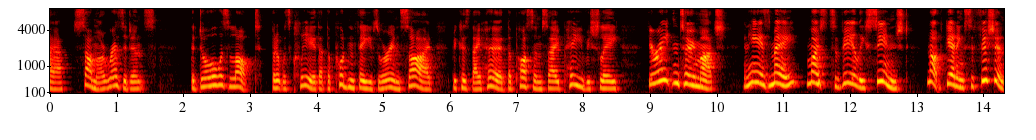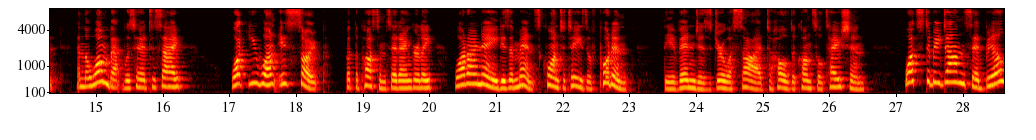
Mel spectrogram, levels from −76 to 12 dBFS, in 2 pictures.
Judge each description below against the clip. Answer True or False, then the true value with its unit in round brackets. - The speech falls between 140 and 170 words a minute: True (155 wpm)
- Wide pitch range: True (7.1 semitones)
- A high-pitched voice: True (230 Hz)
